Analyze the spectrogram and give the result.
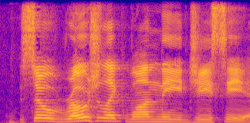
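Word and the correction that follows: Roglič: Roglic? – Yeah, okay.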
